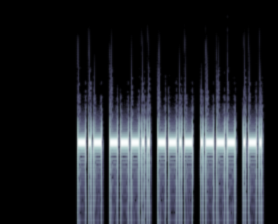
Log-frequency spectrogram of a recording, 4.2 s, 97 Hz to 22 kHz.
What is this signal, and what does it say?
Morse code, heard as a keyed tone, about 30 wpm, 700 Hz. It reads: K8QJR
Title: USA Call Signs - 5 Characters - 8x Character Spacing - 30wpm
